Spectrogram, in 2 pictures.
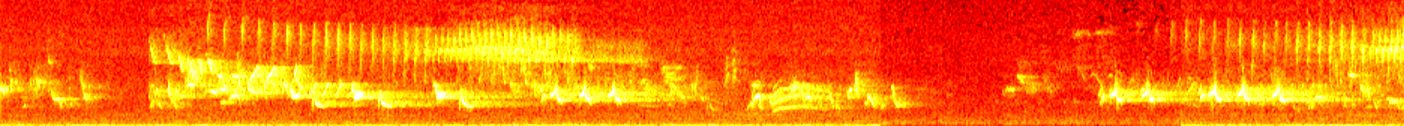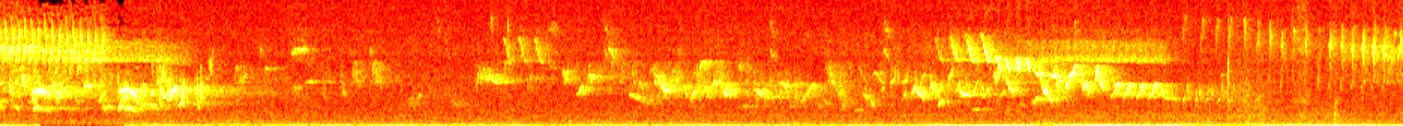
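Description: Birds singing and chirping in quick, varied phrases over a low steady background rumble. The sound cuts out twice near the middle, once for about three seconds and once for about a second.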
